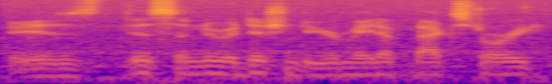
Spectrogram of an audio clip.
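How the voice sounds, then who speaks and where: A man voicing a laid-back young male hacker friend who talks in an offhand, low mumble. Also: flat delivery, a little fast, background noise, close to an everyday voice. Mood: dismissive.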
